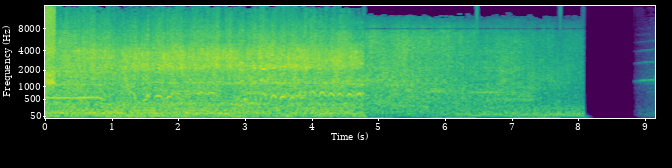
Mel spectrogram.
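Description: A huge explosion roars and rumbles.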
